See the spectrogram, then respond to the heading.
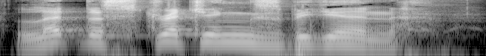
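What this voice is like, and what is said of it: Impression of Raven's screaming voice. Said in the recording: “In that Raven voice.”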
